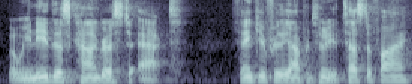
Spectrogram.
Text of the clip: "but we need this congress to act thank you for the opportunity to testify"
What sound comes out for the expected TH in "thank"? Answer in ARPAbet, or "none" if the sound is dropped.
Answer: TH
